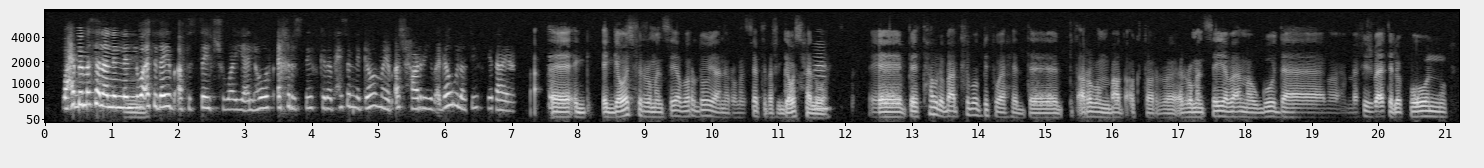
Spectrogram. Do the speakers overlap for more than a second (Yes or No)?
No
